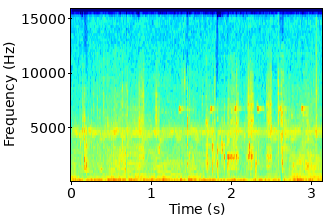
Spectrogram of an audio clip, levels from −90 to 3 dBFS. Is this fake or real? real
